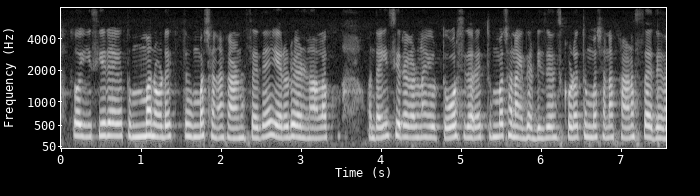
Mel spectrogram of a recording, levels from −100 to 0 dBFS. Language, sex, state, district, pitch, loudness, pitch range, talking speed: Kannada, female, Karnataka, Dharwad, 240 Hz, -17 LUFS, 230-255 Hz, 150 wpm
